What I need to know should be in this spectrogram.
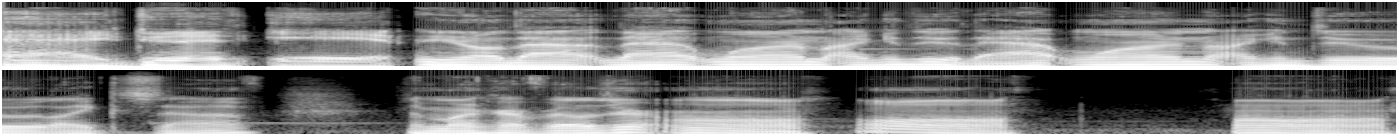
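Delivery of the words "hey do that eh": strange distorted put-on voice. Showing a weird distorted voice used in an earlier video. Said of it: "like the voice I did for the Gooning video".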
